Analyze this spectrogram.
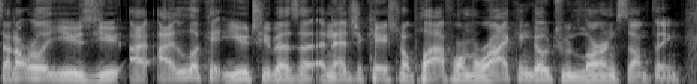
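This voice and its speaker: Speaking very fast at a medium pitch with ordinary variation, a man is heard on a very clean recording over a silent background. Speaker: real estate agent and video trainer. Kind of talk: live training talk. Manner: conversational, some filler words.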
